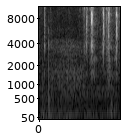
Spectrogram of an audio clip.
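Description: A beads-of-rice steel bracelet on a Dificiano Marlin dive watch, thinner and more flexible with small links tapering to an 18 mm clasp, is shaken to let the clasp's mass be heard. After a quiet start, a quick burst of bright, high metallic clicks and jingles rattles out. The bracelet and clasp sound solid rather than tinny.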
